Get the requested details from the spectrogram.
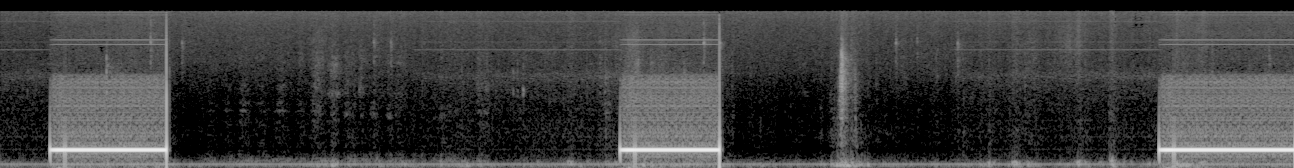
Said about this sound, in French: Pinocchio Testiboule, on compose le numéro.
